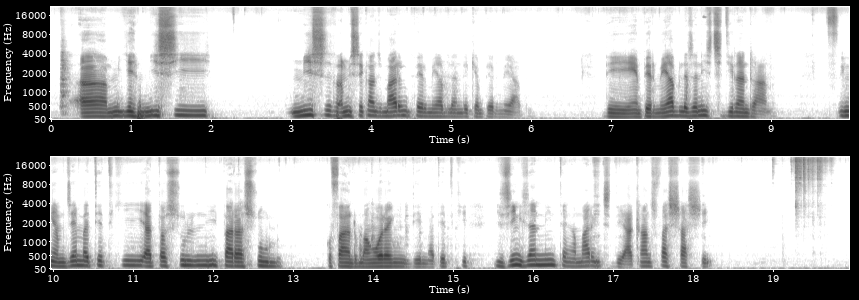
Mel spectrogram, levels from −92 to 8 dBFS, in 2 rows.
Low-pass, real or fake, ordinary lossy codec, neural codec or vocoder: none; fake; none; vocoder, 44.1 kHz, 128 mel bands every 256 samples, BigVGAN v2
